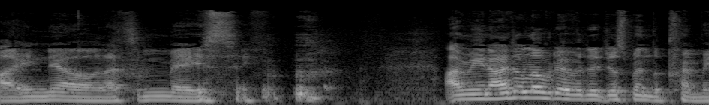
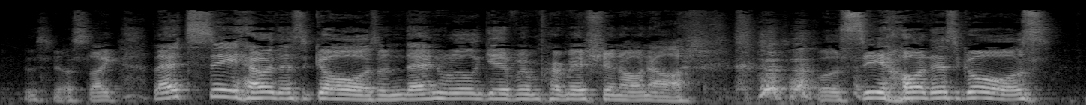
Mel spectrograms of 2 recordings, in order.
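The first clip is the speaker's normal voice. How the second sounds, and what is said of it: Put-on 1970s English accent. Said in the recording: “That was a great 70s foreign accent. ... That was meant to be 70s English.”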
